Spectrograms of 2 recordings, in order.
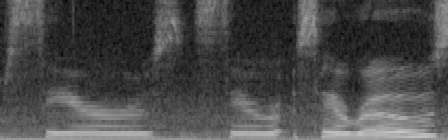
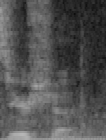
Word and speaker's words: Saoirse: Sarah Rose? – Saoirse. It's Saoirse.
